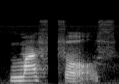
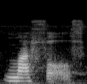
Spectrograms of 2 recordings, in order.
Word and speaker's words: muscles: see the next was muscles muscles So when you say the word muscles even though there's a c in it we don't pronounce that c so it's just muscles muscles okay perfect and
